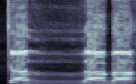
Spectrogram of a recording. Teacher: تشدید والا حرف جو ہے وہ سختی سے ادا ہوتا ہے۔ کاف ذال سے مل جائے گا، سختی سے ملے گا اور ذرا رک کر ادا کیا جائے گا۔ کذب، وقف، کذب، یہ ذرا جو رکنا ہے کذ، یہ تشدید ادا ہو رہا ہے۔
